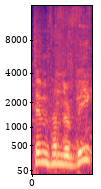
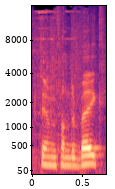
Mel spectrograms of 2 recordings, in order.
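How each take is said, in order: First: The name is pronounced with English sounds. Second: The name is pronounced with Dutch sounds. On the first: "if you pronounce his name in uh, English" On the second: "If you pronounce it in Dutch"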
